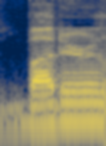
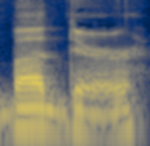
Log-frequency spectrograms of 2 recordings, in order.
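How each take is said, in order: First: The middle consonant is a quick tongue flap. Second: The middle consonant is a full D stop. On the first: "all of those have a voiced sound and might sound like a D to you" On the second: "I'm not saying budder"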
